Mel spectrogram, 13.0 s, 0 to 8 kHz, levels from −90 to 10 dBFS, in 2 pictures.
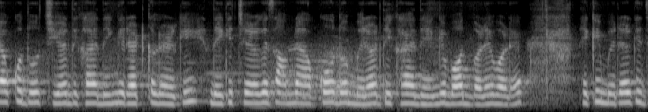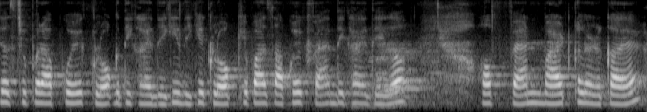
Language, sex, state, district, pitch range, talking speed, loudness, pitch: Hindi, female, Bihar, Kishanganj, 240-265 Hz, 195 wpm, -19 LUFS, 255 Hz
